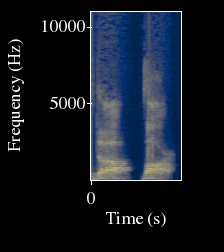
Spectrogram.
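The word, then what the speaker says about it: דבר: Most Hebrew words are accent at the end of the syllable, at the end of the word. Most the accent's at the end of the word, davar.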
